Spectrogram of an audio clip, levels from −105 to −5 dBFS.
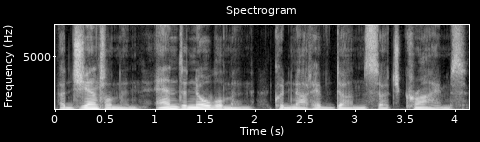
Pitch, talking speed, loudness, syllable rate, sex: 110 Hz, 160 wpm, -19 LUFS, 4.3 syllables/s, male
